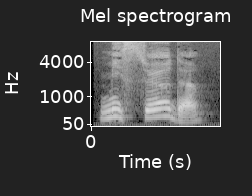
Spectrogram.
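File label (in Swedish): "missöde", Swedish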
